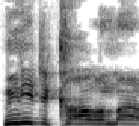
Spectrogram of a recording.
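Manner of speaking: high, loud mocking voice of a clueless fan.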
